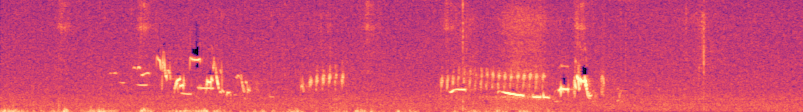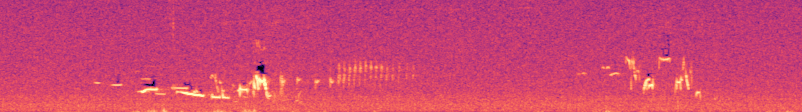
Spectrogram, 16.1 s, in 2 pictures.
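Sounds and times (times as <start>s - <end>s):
songbird whistling: 1.1s - 3.4s, 4.4s - 6.1s, 9.0s - 11.9s, 13.8s - 15.1s
faint high bird trill: 4.4s - 6.3s, 9.0s - 12.2s.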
